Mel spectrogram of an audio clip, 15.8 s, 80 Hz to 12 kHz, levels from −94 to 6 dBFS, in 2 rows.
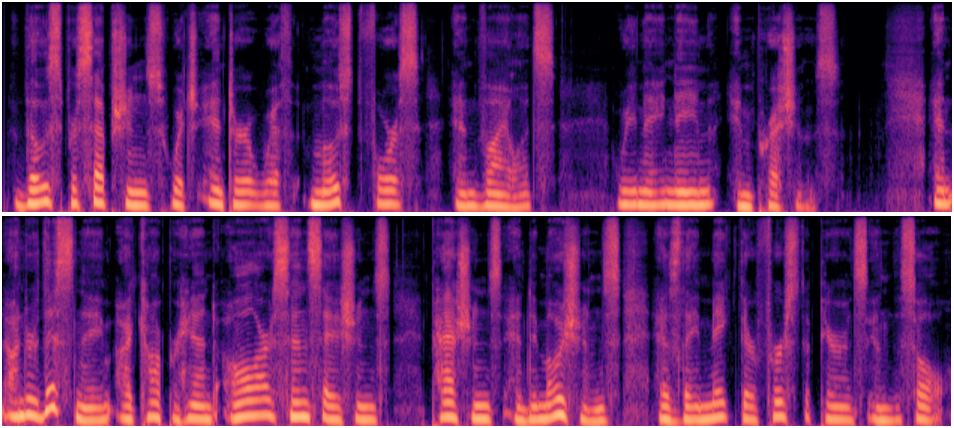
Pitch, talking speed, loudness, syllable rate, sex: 165 Hz, 130 wpm, -17 LUFS, 4.1 syllables/s, male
